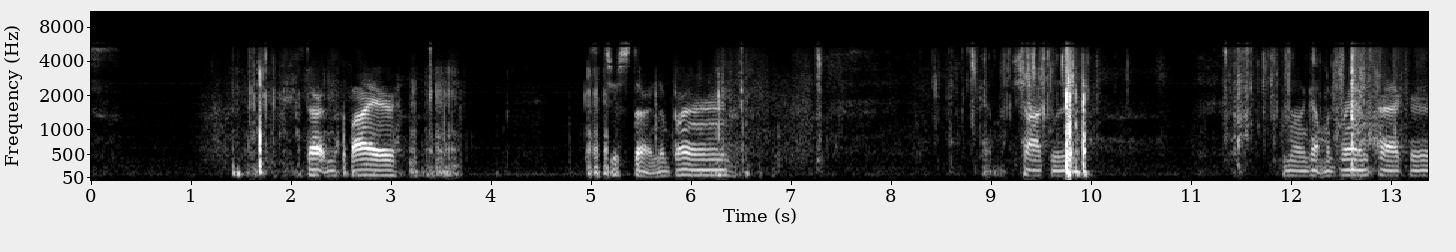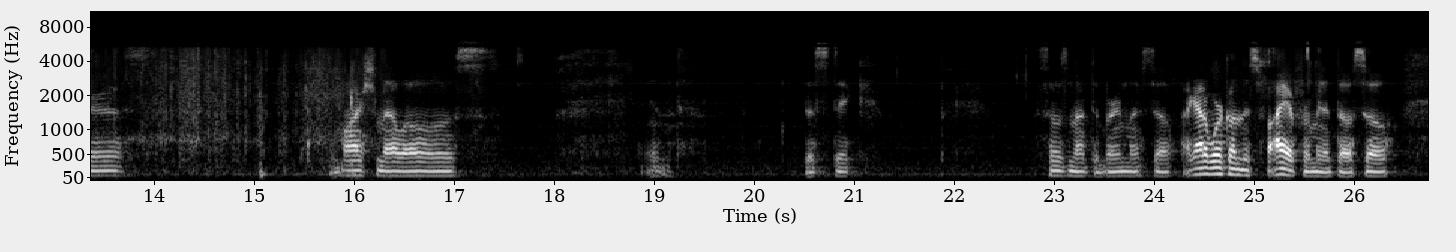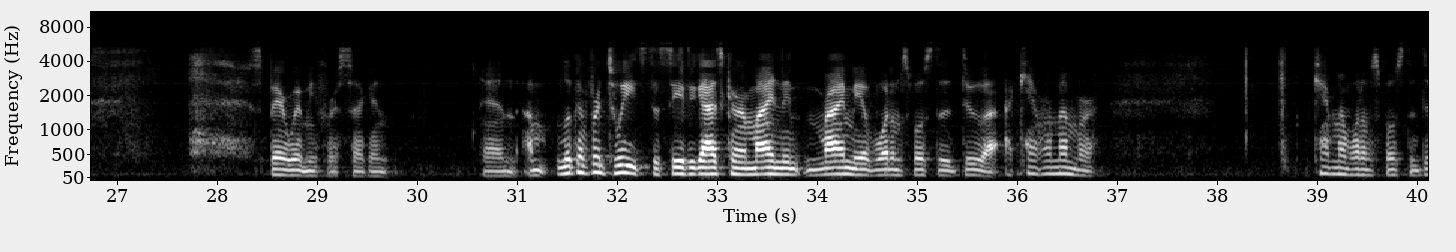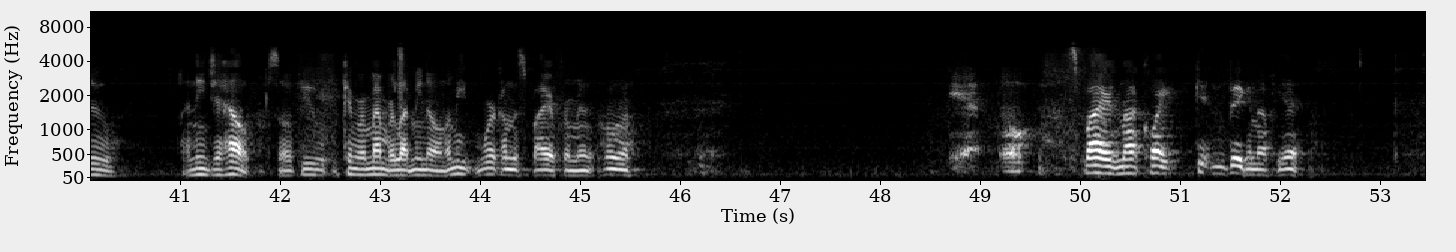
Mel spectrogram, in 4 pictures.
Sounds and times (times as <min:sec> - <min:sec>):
Speech: 0:02.2 - 0:03.2, 0:05.0 - 0:06.5, 0:08.9 - 0:09.9, 0:11.9 - 0:14.0, 0:15.8 - 0:17.5, 0:18.9 - 0:19.4, 0:20.5 - 0:21.2, 0:22.8 - 0:26.4, 0:28.4 - 0:29.8, 0:30.6 - 0:36.8, 0:39.0 - 0:40.4, 0:41.0 - 0:45.6, 0:48.7 - 0:52.4.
